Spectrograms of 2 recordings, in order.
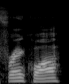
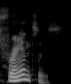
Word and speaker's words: Francis: Is it Francois? What's the No, right way to say it's Francis. Francis? That's how they say it on the scanner.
